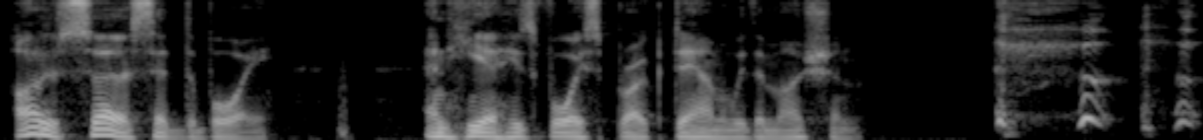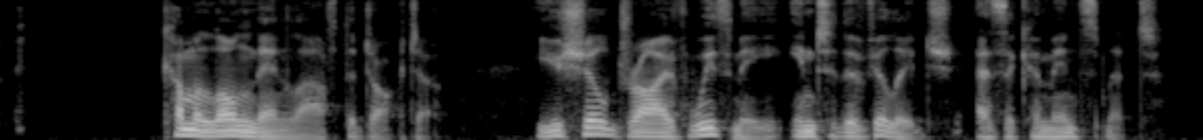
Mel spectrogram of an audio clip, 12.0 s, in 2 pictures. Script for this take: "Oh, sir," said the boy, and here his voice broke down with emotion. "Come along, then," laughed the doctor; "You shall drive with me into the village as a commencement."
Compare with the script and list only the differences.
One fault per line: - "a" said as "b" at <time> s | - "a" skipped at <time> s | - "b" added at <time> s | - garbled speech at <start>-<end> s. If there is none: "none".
none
